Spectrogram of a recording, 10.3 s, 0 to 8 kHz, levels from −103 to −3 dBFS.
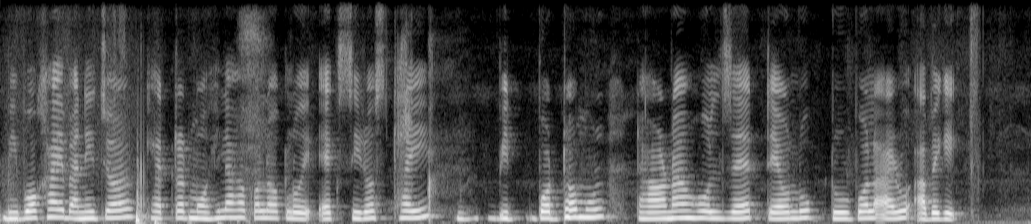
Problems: background sounds at intervals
